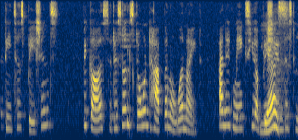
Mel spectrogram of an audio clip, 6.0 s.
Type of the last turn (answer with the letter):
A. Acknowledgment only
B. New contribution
B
